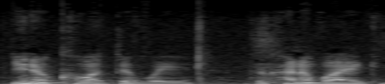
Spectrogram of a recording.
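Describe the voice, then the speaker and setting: Very low-voiced young woman, casual vlogger. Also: quick pace. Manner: informal, conversational, filler-heavy. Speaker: book vlog host. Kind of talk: casual book chat. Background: ambient noise, people in the distance.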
